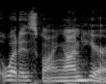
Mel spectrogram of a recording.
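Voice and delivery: normal talking voice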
